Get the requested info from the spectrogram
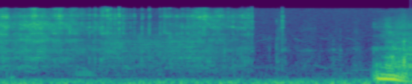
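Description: Steady low rumble and faint hiss of outdoor background noise, with a man's voice breaking in loudly near the end.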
